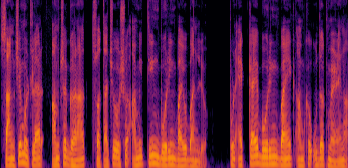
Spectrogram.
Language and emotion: Goan Konkani, neutral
